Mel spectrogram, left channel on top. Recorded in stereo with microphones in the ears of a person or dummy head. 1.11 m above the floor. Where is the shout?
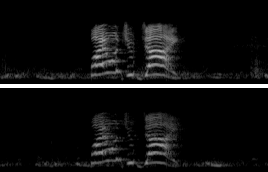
30° left (ahead or behind), 0.7 m.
